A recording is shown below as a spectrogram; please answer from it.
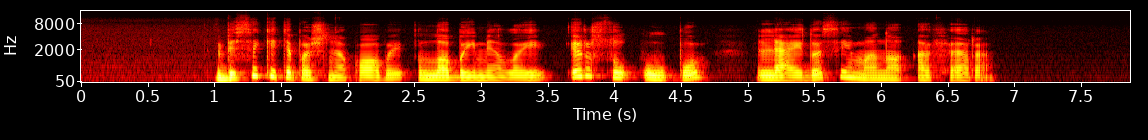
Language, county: Lithuanian, Vilnius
